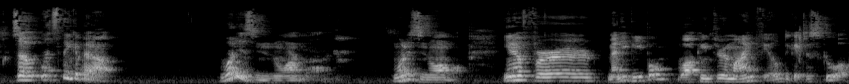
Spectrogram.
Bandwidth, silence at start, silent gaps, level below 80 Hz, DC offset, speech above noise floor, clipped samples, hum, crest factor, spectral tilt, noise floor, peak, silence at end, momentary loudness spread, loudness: 15.5 kHz; 0 s; none; -66 dBFS; under 0.1%; 36 dB; under 0.1%; none; 18 dB; -4 dB/octave; -60 dBFS; -6 dBFS; 0 s; 11 LU; -24 LUFS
